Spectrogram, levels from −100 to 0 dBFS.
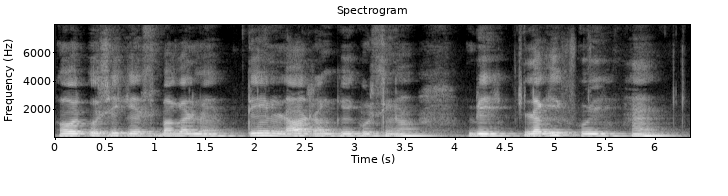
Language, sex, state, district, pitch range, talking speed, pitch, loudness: Hindi, male, Chandigarh, Chandigarh, 125-135 Hz, 130 wpm, 130 Hz, -17 LUFS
